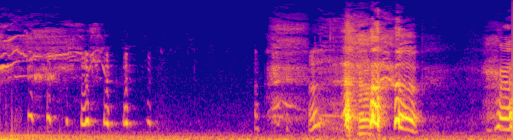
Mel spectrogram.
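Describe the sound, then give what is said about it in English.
A string of harsh, breathy coughing bursts, fairly loud, clustered over about a second and a half, with a quieter lead-in and another burst starting at the end, from a person at a house on Halloween. “stop coughing.”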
